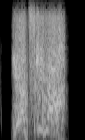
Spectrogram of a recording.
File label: voice message direct hit, crew tanks japanese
